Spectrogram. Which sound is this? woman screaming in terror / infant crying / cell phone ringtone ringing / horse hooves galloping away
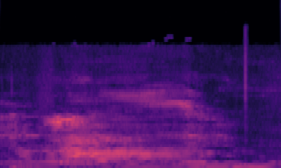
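infant crying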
